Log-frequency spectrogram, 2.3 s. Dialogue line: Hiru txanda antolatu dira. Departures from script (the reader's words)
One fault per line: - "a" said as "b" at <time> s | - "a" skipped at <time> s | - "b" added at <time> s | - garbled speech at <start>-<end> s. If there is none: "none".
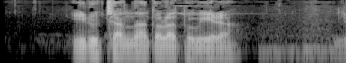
none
